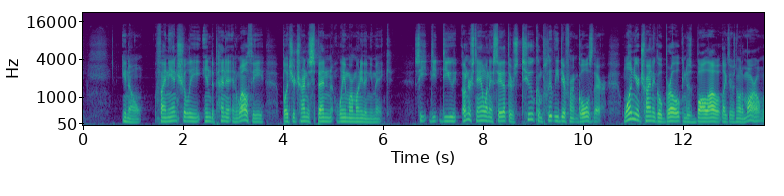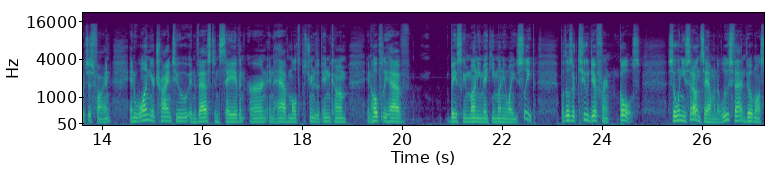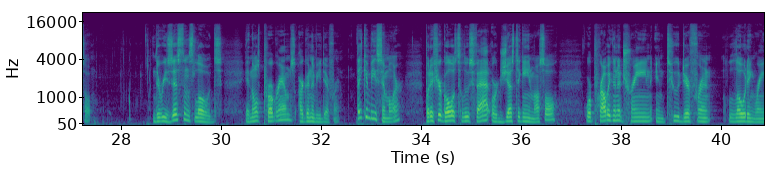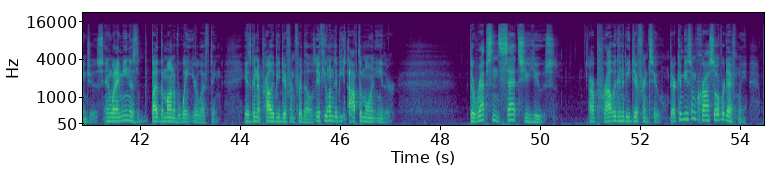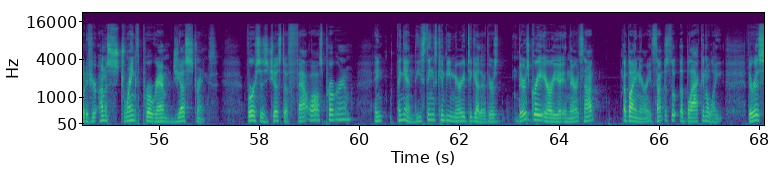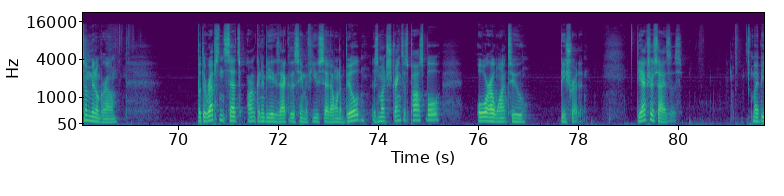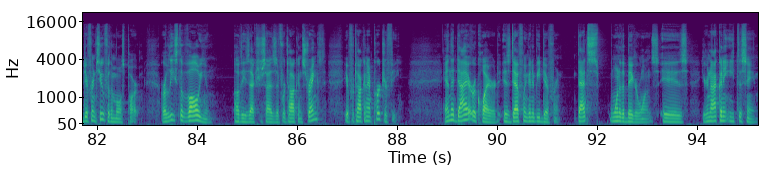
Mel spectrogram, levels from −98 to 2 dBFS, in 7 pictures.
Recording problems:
none

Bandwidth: 14.5 kHz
